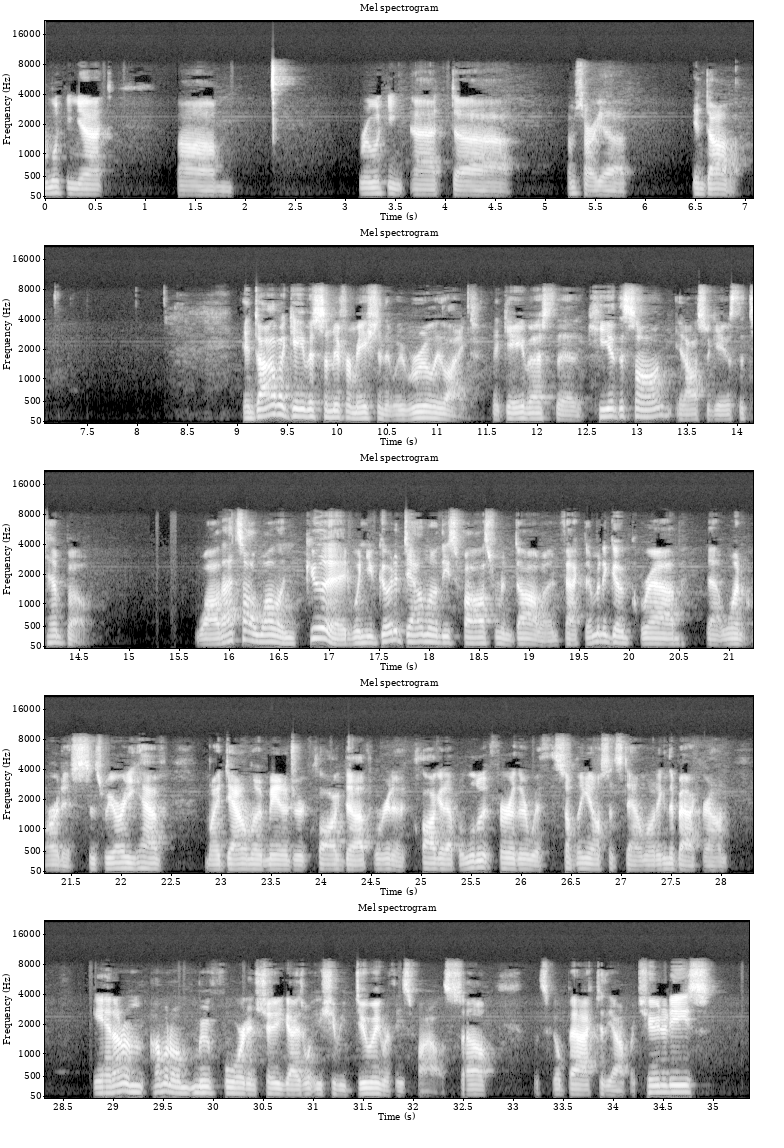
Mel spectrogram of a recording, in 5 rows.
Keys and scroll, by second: 7.3-10.0 typing, 11.0 Return, 24.1 alt+super+l.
